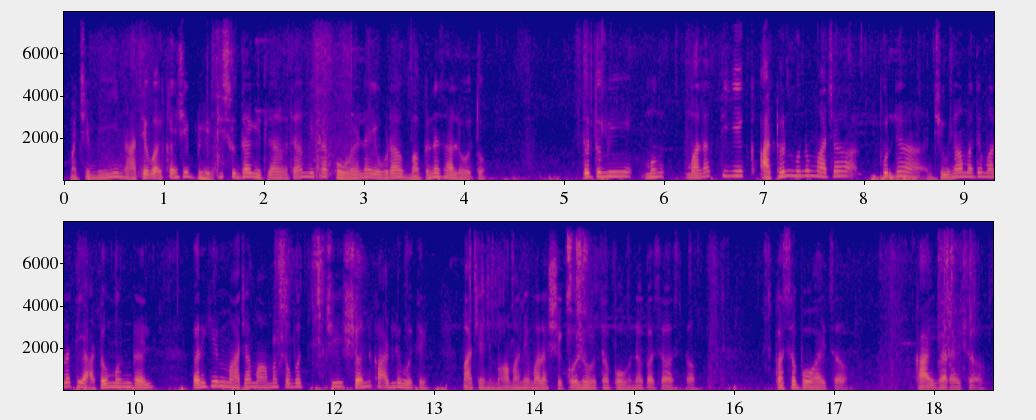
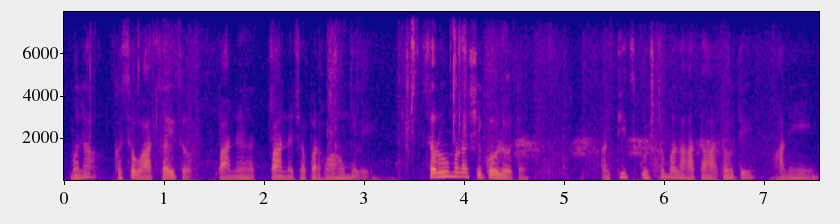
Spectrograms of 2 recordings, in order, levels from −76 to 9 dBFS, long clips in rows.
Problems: background sounds at intervals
